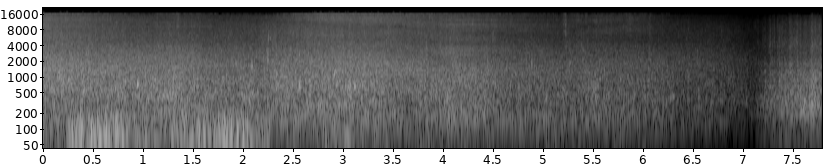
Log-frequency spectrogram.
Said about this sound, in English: Generally, it's a very relaxing sound. Yeah, one can really sleep to the sound of waves. It's very meditative.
